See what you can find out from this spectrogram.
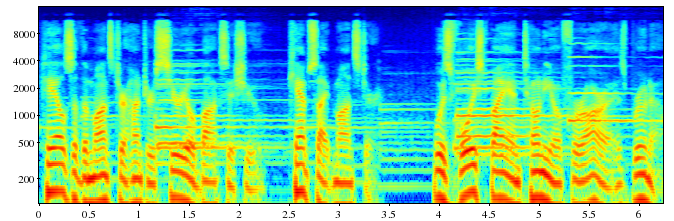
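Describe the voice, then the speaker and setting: Guy announcer doing end credits, low deep voice over music. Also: lively intonation, a little fast. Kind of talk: scripted credits read. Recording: music behind the voice.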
